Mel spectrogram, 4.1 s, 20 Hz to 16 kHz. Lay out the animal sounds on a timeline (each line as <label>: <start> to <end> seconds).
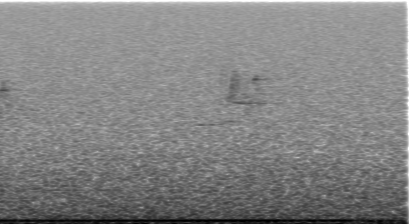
Red-eyed Vireo (Vireo olivaceus): 0.0 to 4.1 seconds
